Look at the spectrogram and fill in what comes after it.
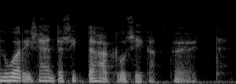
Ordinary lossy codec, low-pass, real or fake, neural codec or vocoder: MP3, 48 kbps; 19.8 kHz; fake; vocoder, 44.1 kHz, 128 mel bands every 512 samples, BigVGAN v2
